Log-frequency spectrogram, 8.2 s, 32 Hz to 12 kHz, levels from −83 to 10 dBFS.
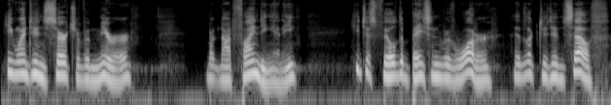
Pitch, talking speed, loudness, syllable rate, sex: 155 Hz, 160 wpm, -17 LUFS, 4.7 syllables/s, male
